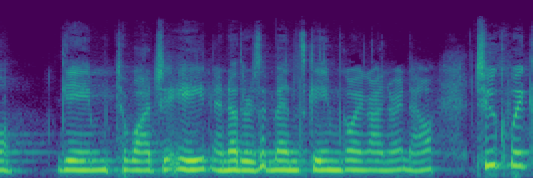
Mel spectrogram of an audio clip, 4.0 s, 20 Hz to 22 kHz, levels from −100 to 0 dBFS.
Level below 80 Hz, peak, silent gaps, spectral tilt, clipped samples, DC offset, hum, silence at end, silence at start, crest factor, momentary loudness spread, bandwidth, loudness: -64 dBFS; -8 dBFS; none; -7 dB/octave; under 0.1%; under 0.1%; none; 0 s; 0 s; 14 dB; 12 LU; 10.5 kHz; -22 LUFS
